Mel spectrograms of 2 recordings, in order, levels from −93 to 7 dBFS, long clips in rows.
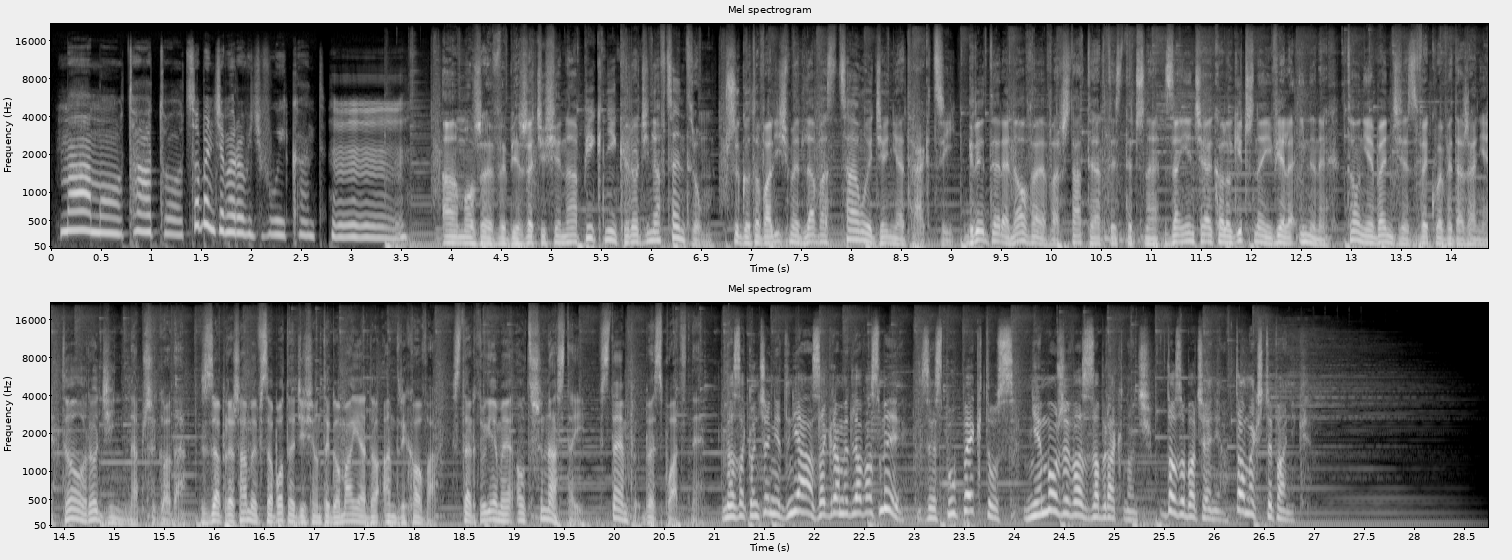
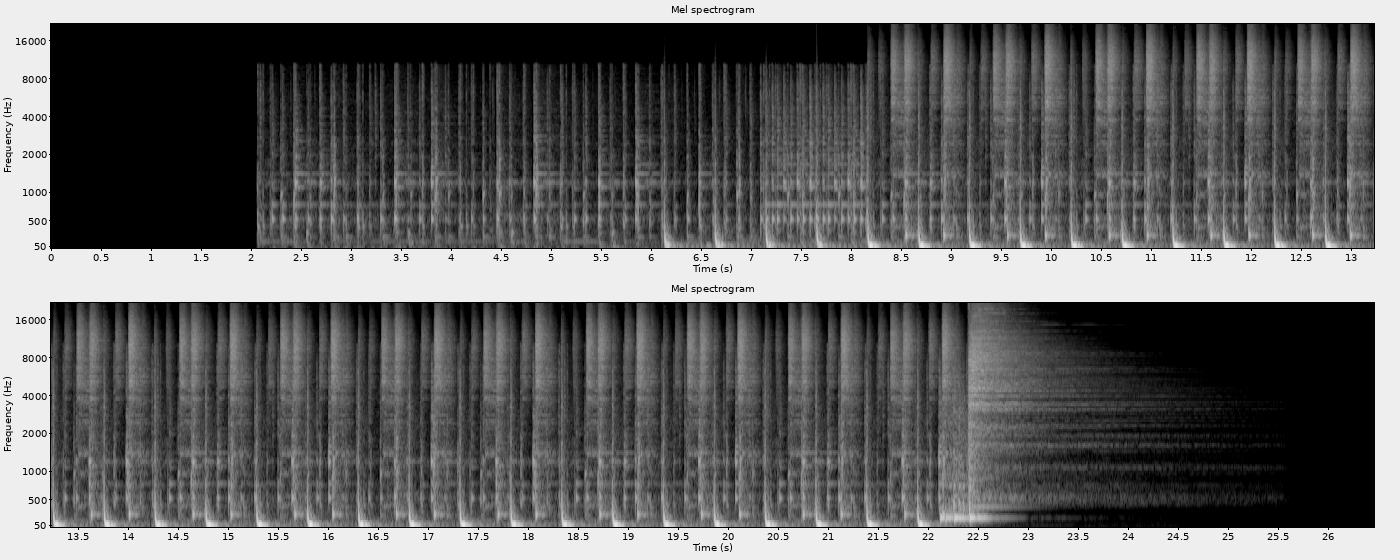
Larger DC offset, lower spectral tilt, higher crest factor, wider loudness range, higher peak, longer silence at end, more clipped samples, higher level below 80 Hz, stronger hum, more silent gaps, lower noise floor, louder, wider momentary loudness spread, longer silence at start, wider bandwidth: neither; about the same, -4.5 dB/octave vs -4.5 dB/octave; about the same, 16 dB vs 18 dB; second, 3 LU vs 16 LU; about the same, 0 dBFS vs -2 dBFS; second, 1.05 s vs 3.45 s; neither; second, -28 dBFS vs -22 dBFS; neither; neither; second, -50 dBFS vs -77 dBFS; first, -16 LUFS vs -22 LUFS; second, 7 LU vs 17 LU; second, 0.1 s vs 2.05 s; about the same, over 20 kHz vs over 20 kHz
